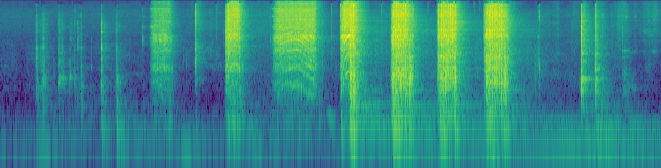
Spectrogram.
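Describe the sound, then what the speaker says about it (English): Clamps being set into place on a simple wooden tapering jig: a series of sharp clicks and ratcheting clunks, several loud bursts in quick succession, close by. "these fancy clamps will go right into place"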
